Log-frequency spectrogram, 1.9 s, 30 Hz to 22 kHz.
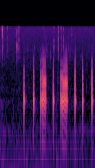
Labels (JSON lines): {"label": "biophony, knock croak", "recorder": "SoundTrap 300"}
